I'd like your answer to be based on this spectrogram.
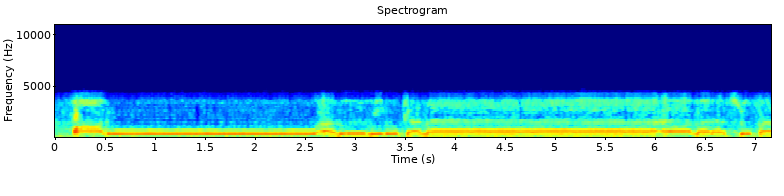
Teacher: المد ست حركات مع السكون المحض أو مع الروم أو مع الإشمام. · Term: المد المشبع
